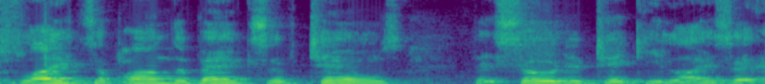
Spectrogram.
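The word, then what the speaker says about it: Thames: upon the banks of Tims that so did take Eliza and our gems you know it has to rhyme you don't say tames and James because it's not pronounced tames but stay I see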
